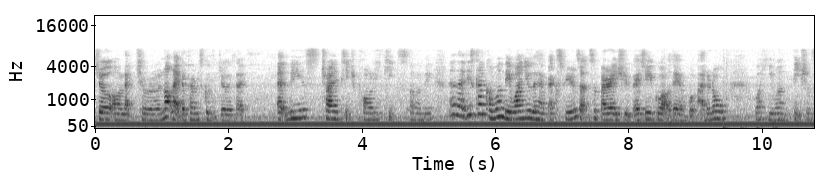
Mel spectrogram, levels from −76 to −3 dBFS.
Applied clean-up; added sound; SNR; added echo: none; Knock; 19 dB; none.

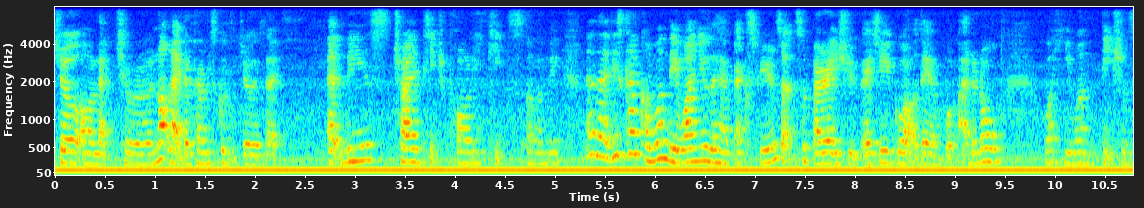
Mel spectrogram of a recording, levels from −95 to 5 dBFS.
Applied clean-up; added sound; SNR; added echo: none; none; none; none.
